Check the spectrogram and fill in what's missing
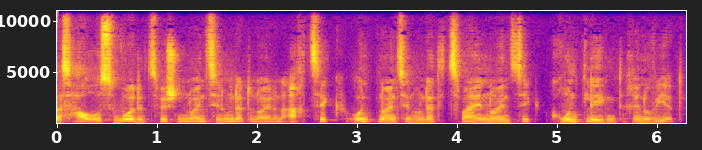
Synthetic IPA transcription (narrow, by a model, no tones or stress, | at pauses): d̥ashaʊsv̥ʊɐdət͡sv̥ɪʃn̩nɔʏnt͡seːnhʊndɐtnɔʏnʊntʔa̰χt͡sɪçʊntnɔʏnt͡seːnhʊndɐtt͡sv̥aɪʊntnɔʏnt͡sɪçɡ̥ʁʊntleːɡŋ̩tʁenoviːɐt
